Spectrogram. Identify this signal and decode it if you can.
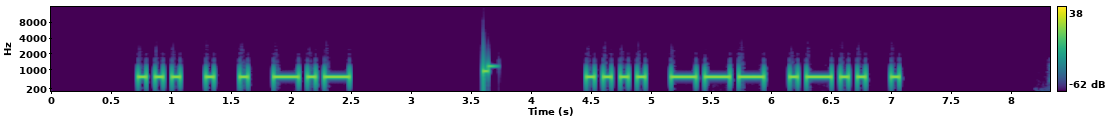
Morse code, heard as a keyed tone, about 17 wpm, 700 Hz. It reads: SEEK HOLE
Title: Sentences from Top 1600 Words - New Word Drill - 17wpm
